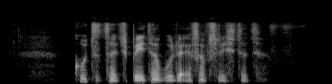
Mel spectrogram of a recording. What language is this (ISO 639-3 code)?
deu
